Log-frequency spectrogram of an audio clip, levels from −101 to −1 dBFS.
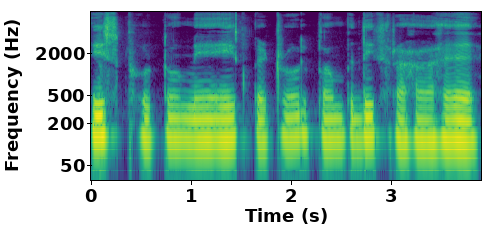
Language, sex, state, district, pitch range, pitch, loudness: Hindi, male, Jharkhand, Palamu, 115-125 Hz, 120 Hz, -17 LUFS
